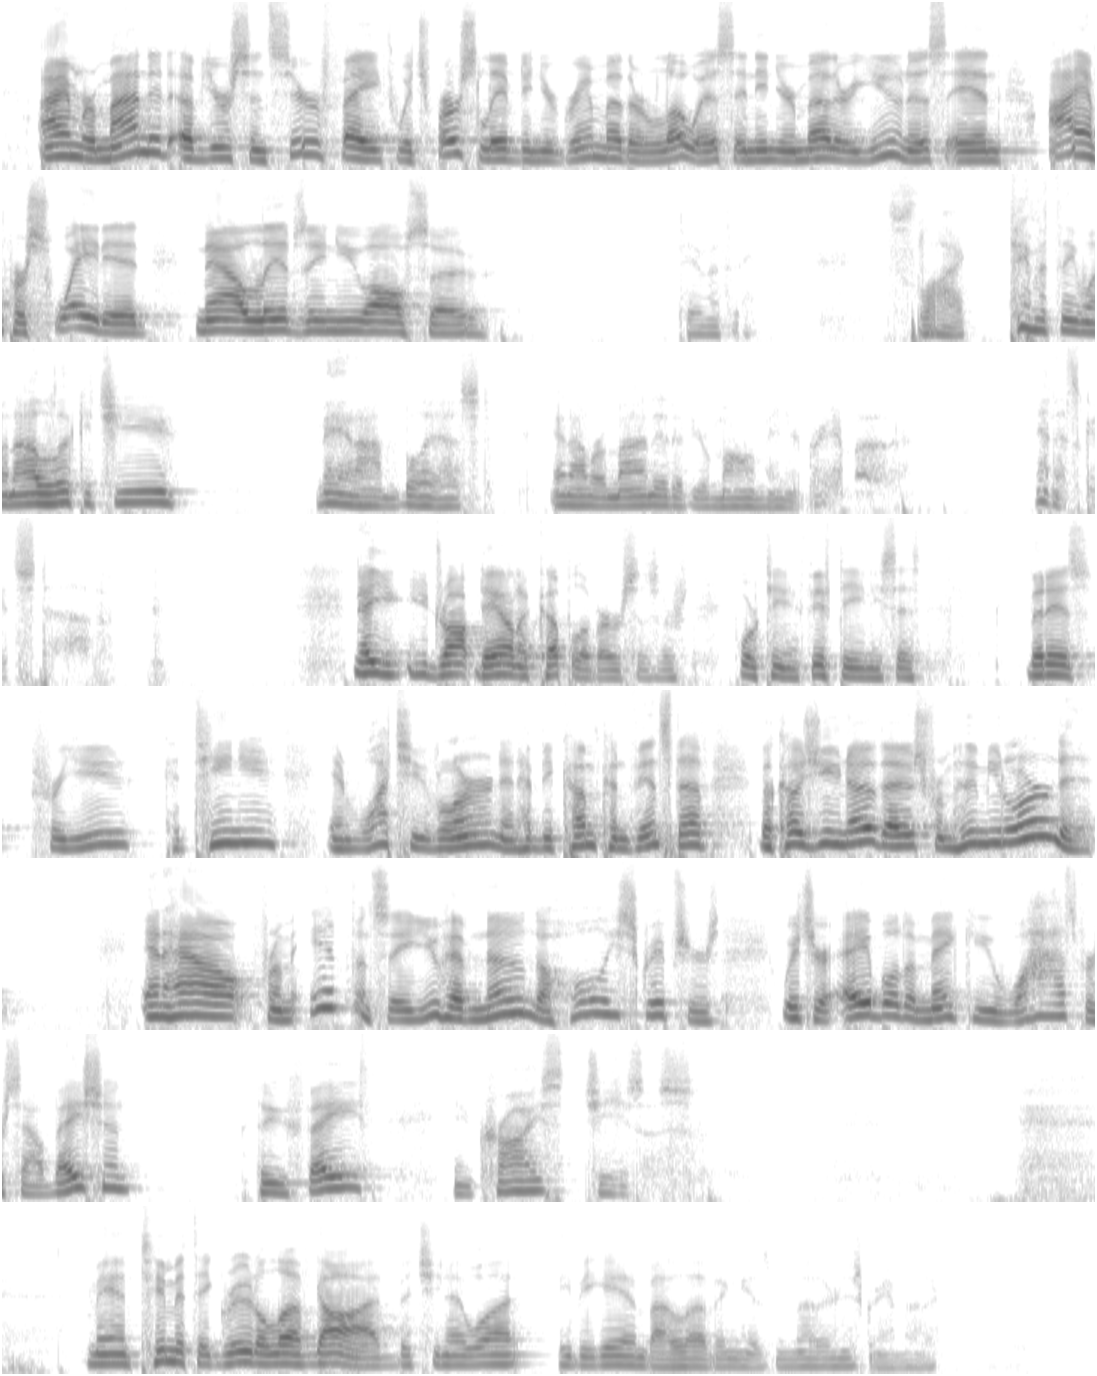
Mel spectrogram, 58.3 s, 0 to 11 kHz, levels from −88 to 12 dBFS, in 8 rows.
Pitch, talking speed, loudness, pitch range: 150 Hz, 140 wpm, -42 LUFS, 130-175 Hz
